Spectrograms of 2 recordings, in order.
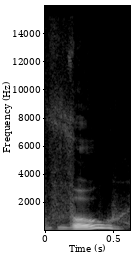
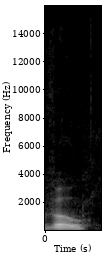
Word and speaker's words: Waugh: Alors, c'est un film d'action américain réalisé par Scott euh, je vais dire Vaux, ça s'écrit W-A-U-G-H, donc ouais, Scott Vaux, ou Scott Wow, puisque c'est euh, américain.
